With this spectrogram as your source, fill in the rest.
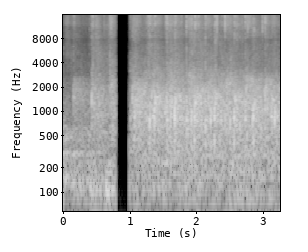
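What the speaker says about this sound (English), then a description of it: "So round of applause, please." Dense audience applause at a Tokyo hackathon pitch event, a steady crowd of clapping hands broken by a brief silent dropout before continuing evenly.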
